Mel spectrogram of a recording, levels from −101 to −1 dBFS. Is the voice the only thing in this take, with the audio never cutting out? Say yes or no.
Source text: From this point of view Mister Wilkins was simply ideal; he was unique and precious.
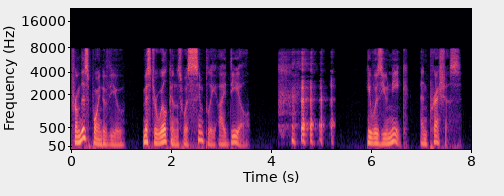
no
